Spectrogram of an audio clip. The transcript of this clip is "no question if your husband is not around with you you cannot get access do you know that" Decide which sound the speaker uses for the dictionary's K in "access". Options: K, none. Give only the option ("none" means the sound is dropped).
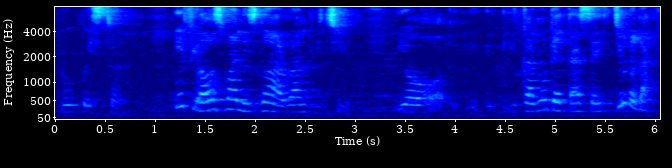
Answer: none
